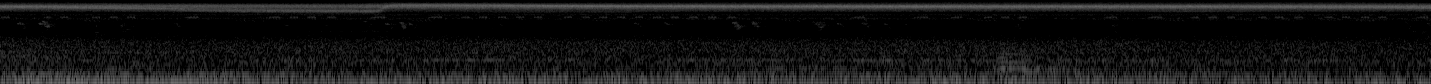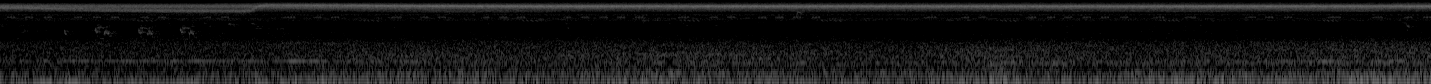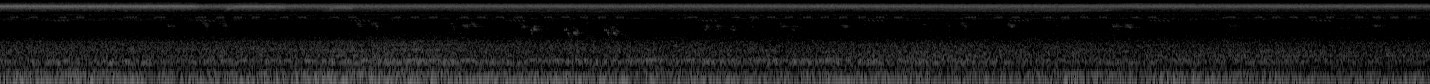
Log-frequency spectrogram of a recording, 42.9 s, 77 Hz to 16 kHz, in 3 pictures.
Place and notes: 組合屋生態池, 埔里鎮桃米里 - Birds singing
Birds singing, Traffic Sound, Ecological pool
Zoom H2n MS+XY
Puli Township, 桃米巷16號, 13 August 2015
